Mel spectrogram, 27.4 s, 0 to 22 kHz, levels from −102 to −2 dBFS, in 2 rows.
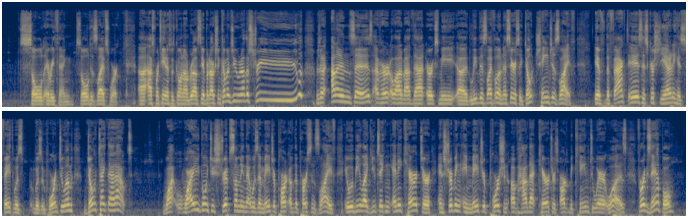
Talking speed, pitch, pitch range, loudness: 225 wpm, 170 Hz, 150-195 Hz, -25 LUFS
